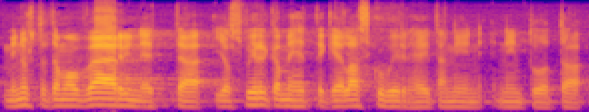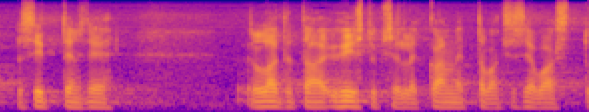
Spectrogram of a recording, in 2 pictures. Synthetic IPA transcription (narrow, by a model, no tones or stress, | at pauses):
minust̪ɑt̪æmoʋʋæːrinet̪ːæjosʋirkɑmiehet̪t̪ekeːlɑskuʋirheit̪æninnint̪uot̪ɑsit̪ːense | lɑˑit̪et̪ɑːʔyhist̪ykselːekkɑnːet̪ːɑʋɑksiseʋɑst̪ˑuː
